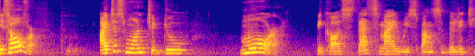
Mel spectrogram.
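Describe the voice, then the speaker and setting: Speaking very slowly with a Chinese accent, a woman at medium pitch makes very wide pitch swings. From China. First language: Mandarin Chinese. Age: 80s. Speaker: retired professor and women's rights activist. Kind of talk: testimony. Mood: earnest, calm conviction. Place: home room.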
